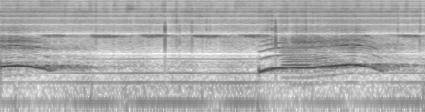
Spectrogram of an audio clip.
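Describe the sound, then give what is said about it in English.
A long, wavering animal howl at night, like a lonely wolf's call or a hyena's cry. Two sustained, tonal howls sound over a steady low hum; the second swoops up sharply, holds, then sinks away. “you might hear a lonely wolf's call. Or a hyena shouting at the darkness.”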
